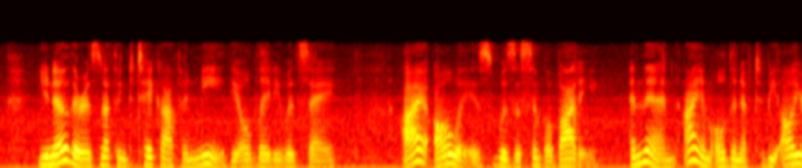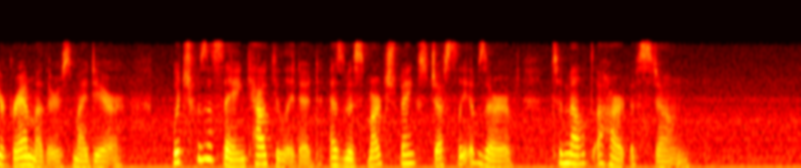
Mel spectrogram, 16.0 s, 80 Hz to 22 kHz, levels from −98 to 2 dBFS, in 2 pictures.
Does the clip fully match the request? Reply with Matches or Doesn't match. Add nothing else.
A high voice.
Doesn't match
